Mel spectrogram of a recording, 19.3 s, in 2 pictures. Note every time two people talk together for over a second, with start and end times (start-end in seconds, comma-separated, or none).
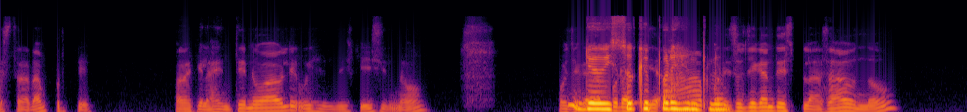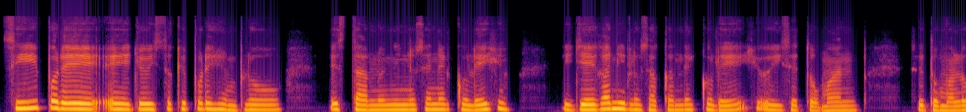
5.7-7.3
